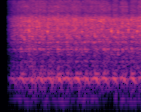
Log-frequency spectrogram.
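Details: Cadillac CTS engine running with harsh, hissy metallic clatter and fast repeating rattle over idle; shop says it needs fixing after customer drove too hard, cause not confirmed.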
